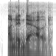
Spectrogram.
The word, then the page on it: unendowed: American English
